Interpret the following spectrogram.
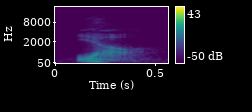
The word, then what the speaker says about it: y'all: turn into 2 syllables, there is one that we take 2 syllables, 2 words, and turn it into 1 word, 1 syllable. You all, we just say y'all.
